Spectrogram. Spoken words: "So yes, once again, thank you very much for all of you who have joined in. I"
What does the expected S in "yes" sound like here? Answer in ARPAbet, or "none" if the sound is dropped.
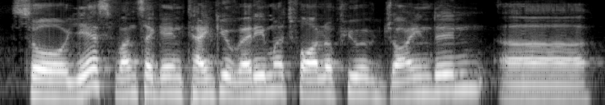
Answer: S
